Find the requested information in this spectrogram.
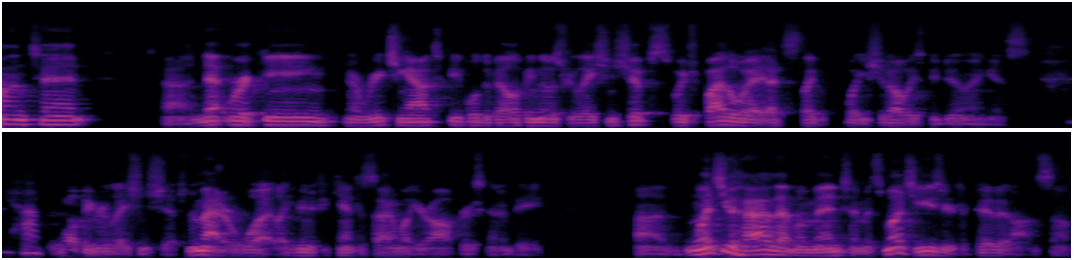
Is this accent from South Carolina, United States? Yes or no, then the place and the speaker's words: no; Virginia, United States; moved away as an adult; now in Los Angeles, United States; I grew up in Virginia and I moved out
